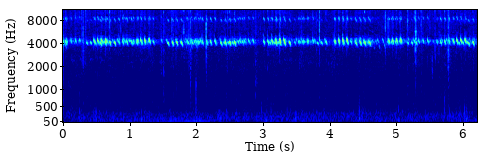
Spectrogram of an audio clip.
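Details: Cricket sounds for relaxation: shrill pulsed chirps in short rapid bursts about every half second, evenly sustained high tone, with faint low rumble and scattered clicks in the background.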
